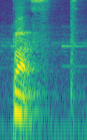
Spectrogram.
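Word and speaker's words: passed: Entonces el verbo en presente es pass y en pasado es past. past. La terminación ed se pronuncia como una T, que significa pasar.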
